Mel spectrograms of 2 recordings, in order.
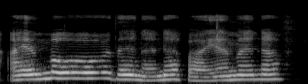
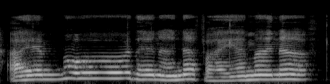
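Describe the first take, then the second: Both takes have the same delivery.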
